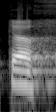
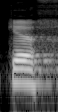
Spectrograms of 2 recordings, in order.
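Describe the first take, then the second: No difference in how they are said.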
